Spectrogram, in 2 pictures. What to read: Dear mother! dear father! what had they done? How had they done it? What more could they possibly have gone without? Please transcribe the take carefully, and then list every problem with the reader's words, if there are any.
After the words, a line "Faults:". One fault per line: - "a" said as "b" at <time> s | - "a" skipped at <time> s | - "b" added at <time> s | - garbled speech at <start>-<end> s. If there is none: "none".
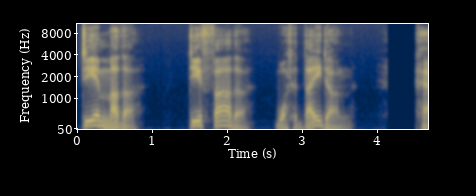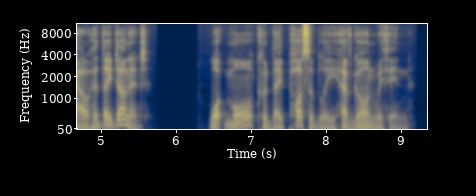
Dear mother! dear father! what had they done? How had they done it? What more could they possibly have gone within?
Faults:
- "without" said as "within" at 8.7 s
